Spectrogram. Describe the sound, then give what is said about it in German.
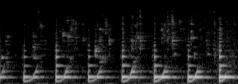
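Wine glugs out of a bottle into a glass in about seven quick, evenly spaced gulps, each with a hollow, mid-pitched tone that rises slightly as the glass fills. No one speaks. “Also für alle Hörer, die jetzt gleich auf Klo müssen. Ja, die Spannung war nie so hoch für ein Glas Wein wie heute.”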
